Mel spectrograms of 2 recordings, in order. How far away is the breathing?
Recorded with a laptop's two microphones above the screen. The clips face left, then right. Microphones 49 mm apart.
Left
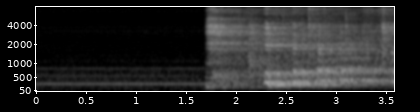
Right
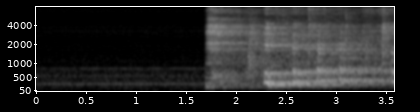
No breathing in this recording.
